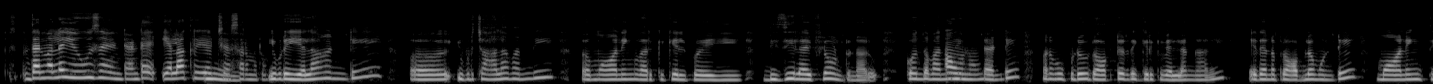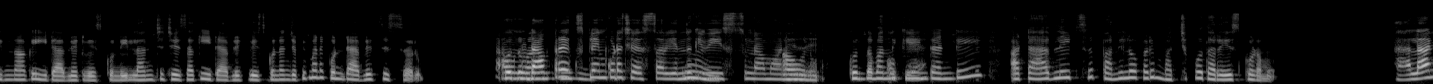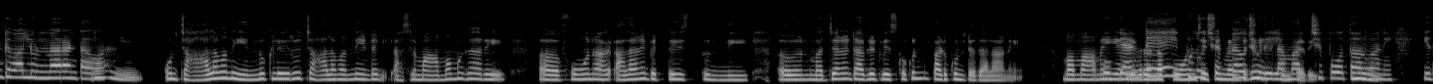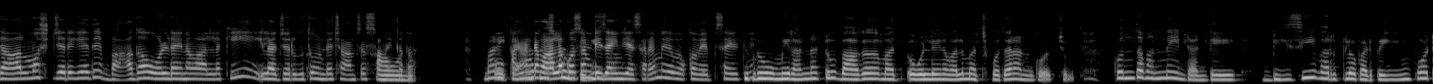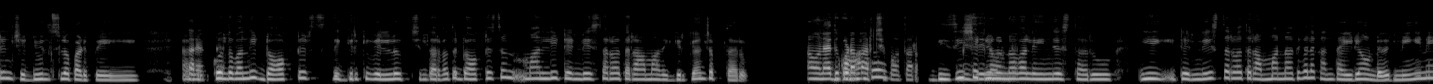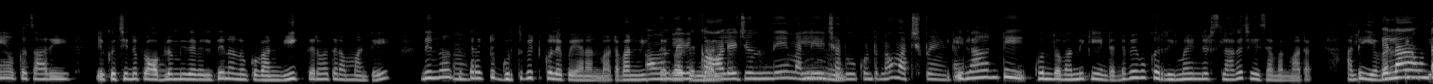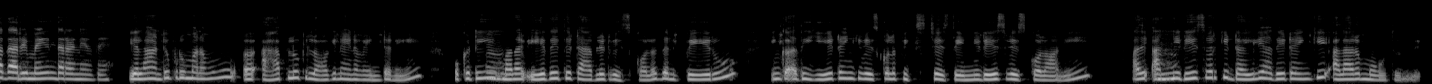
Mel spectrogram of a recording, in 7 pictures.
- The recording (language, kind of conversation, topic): Telugu, podcast, నిరాశ కలిగినప్పుడు ప్రేరణను తిరిగి ఎలా పొందుతారు?
- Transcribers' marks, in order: in English: "క్రియేట్"; in English: "మార్నింగ్"; in English: "బిజీ లైఫ్‌లో"; in English: "మార్నింగ్"; in English: "టాబ్లెట్"; in English: "లంచ్"; in English: "టాబ్లెట్"; in English: "ఎక్స్‌ప్లెయిన్"; in English: "టాబ్లెట్స్"; in English: "టాబ్లెట్స్"; in English: "టాబ్లెట్"; in English: "ఆల్మోస్ట్"; in English: "డిజైన్"; in English: "వెబ్‌సైట్‌ని?"; other background noise; in English: "బిజీ వర్క్‌లో"; in English: "ఇంపార్టెంట్ షెడ్యూల్స్‌లో"; in English: "అండ్"; in English: "డాక్టర్స్"; in English: "డాక్టర్స్"; in English: "టెన్ డేస్"; in English: "బిజీ"; in English: "బిజీలో"; in English: "టెన్ డేస్"; in English: "ప్రాబ్లమ్"; in English: "వన్ వీక్"; in English: "కరక్ట్‌గా"; in English: "వన్ వీక్"; in English: "రిమైండర్స్‌లాగా"; other noise; in English: "యాప్‌లోకి"; in English: "టాబ్లెట్"; in English: "ఫిక్స్"; in English: "డేస్"; in English: "డేస్"; in English: "డైలీ"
